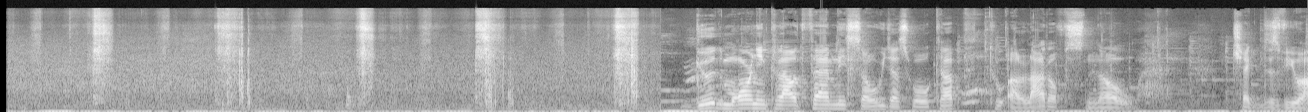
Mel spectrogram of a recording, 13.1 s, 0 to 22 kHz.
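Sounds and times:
snow shovel scraping sidewalk: 0.2 - 6.6.

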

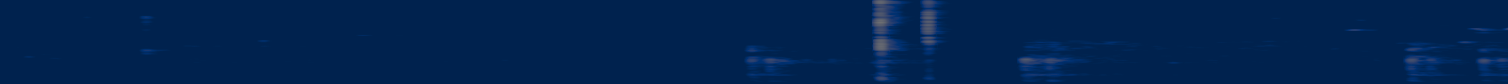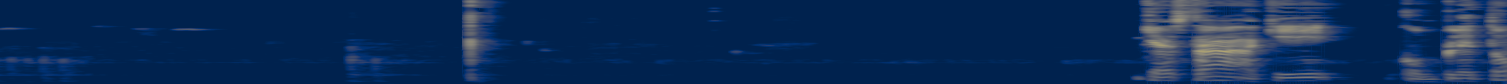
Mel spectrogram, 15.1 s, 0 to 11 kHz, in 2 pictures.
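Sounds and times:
faint steady hum: 0.0 - 15.0
mouse clicks: 3.8 - 5.4, 9.3 - 10.3.

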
